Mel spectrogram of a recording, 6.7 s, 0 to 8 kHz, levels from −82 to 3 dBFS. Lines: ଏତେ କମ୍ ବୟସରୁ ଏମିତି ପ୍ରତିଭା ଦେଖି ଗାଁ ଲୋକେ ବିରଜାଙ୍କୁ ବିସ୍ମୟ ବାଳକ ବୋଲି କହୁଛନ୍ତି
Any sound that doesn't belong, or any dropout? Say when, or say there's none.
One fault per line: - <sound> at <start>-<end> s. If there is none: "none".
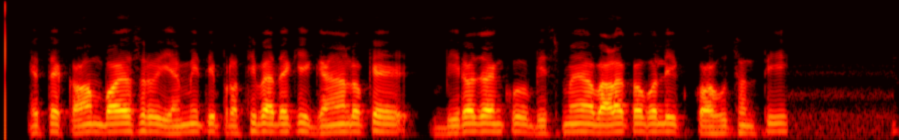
none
